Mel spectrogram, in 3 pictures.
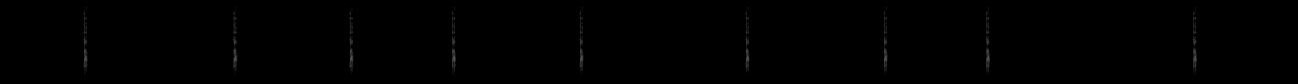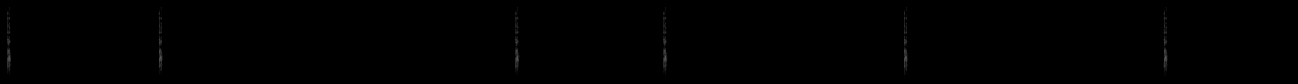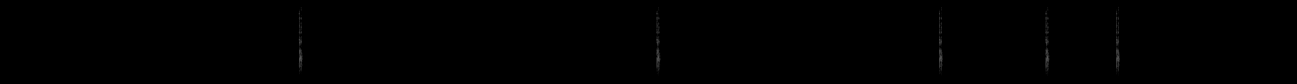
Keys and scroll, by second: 27.5 ctrl+shift+c, 30.7 ctrl+shift+v.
